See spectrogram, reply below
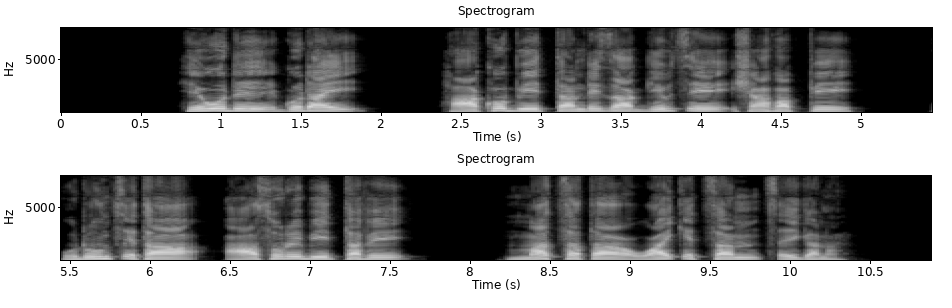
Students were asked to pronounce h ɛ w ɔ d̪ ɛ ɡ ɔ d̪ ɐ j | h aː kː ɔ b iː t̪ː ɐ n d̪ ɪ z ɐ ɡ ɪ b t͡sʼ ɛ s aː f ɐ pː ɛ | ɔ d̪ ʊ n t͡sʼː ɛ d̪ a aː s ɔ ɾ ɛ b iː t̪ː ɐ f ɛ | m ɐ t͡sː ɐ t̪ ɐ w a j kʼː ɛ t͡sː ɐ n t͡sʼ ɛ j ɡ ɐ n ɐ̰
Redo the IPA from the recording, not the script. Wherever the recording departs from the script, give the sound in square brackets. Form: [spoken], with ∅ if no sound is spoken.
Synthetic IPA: h ɛ w ɔ d̪ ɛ ɡ ɔ d̪ ɐ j | h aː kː ɔ b iː t̪ː ɐ n d̪ ɪ z ɐ ɡ ɪ b t͡sʼ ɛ [ʃ] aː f ɐ pː ɛ | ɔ d̪ ʊ n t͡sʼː ɛ [t̪] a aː s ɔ ɾ ɛ b iː t̪ː ɐ f ɛ | m ɐ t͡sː ɐ t̪ ɐ w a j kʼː ɛ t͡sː ɐ n t͡sʼ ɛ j ɡ ɐ n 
